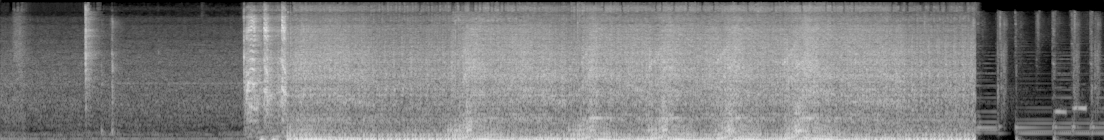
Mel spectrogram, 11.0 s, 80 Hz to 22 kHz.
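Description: A KTM 890 Adventure R motorcycle fitted with an Arrow exhaust starts with a sharp burst and idles loudly, then revs up and down in repeated blips before cutting off abruptly, with faint clicks and rustle before and after.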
